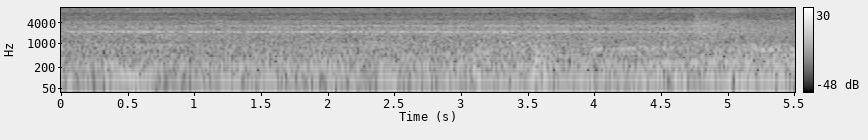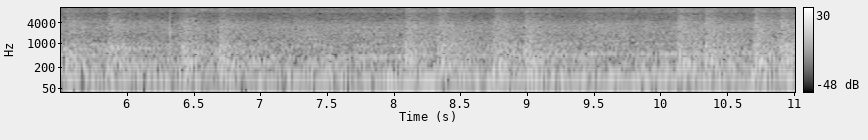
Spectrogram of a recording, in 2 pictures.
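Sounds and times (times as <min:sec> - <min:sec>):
train rumble: 0:00.0 - 0:11.0.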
